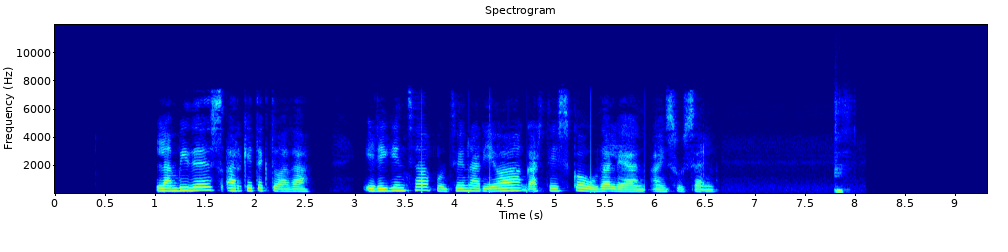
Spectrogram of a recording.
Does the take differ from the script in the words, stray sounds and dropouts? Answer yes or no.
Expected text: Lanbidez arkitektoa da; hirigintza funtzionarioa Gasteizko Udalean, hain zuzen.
yes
